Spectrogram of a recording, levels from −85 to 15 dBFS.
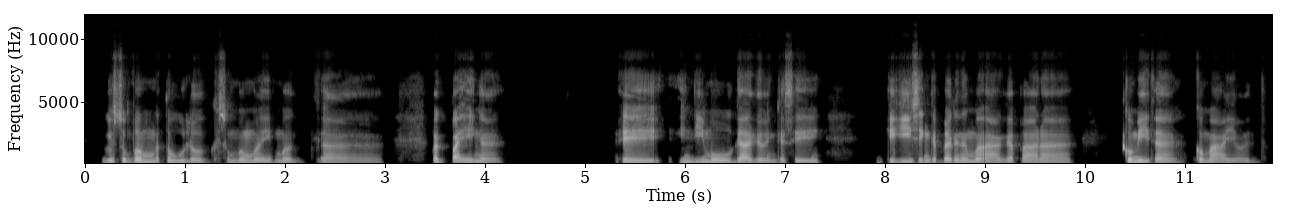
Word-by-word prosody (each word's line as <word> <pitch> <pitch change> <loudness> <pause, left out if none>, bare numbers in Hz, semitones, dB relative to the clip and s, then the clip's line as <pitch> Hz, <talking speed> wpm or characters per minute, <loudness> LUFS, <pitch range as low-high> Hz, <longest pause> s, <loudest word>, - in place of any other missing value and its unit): gusto 130 -3 0
mo - - -9
pang 130 -1 +3
matulog, 105 -5 -2
gusto - - -2
mo 115 0 -1
pang 115 - -2
mahi 115 +2 -1
mag 120 -3 -3 0.3
ah, 105 0 -6 0.6
magpahinga 105 -4 +1 1.2
eh, 120 0 +3 0.2
hindi 140 0 -2
mo 135 -2 +3
gagawin 110 -3 +3
kasi 120 +1 -2 0.7
gigising 130 -1 +2
ka - - +4
pa 125 - +4
rin 115 - +1
ng 115 0 -1
maaga 110 -2 +1
para 110 -1 0 0.5
kumita, 115 -3 +3
kumayod. 105 -2 -2
115 Hz, 125 wpm, -25 LUFS, 105-125 Hz, 1.2 s, ka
